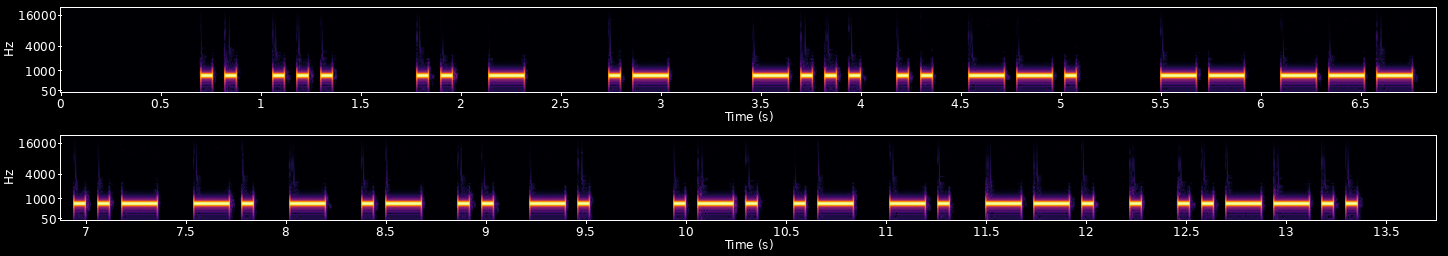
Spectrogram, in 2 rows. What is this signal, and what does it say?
Morse code, heard as a keyed tone, about 20 wpm, 700 Hz. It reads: IS IT A BIG MOUNTAIN RANGE?
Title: Sentences from Top 1000 Words - Review Part 4 - 20wpm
